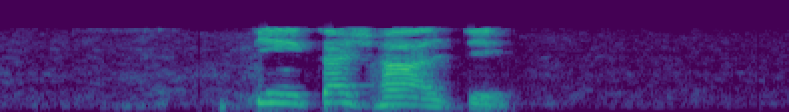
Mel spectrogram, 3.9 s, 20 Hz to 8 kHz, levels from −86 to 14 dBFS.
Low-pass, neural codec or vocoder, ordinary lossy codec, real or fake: 7.2 kHz; none; AAC, 16 kbps; real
